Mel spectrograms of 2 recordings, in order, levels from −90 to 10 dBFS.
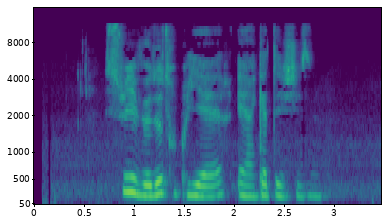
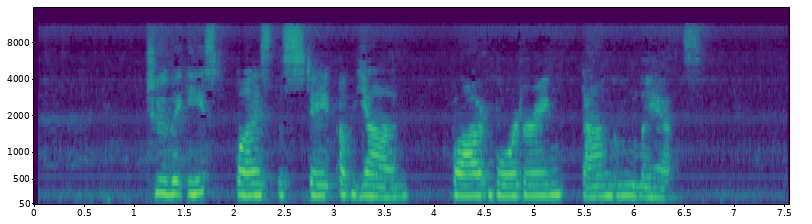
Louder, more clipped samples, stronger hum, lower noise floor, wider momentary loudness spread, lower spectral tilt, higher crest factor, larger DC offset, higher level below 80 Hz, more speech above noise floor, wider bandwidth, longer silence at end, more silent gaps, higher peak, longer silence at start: about the same, -22 LUFS vs -21 LUFS; neither; neither; about the same, -53 dBFS vs -55 dBFS; about the same, 15 LU vs 14 LU; about the same, -4.5 dB/octave vs -5.5 dB/octave; about the same, 16 dB vs 16 dB; neither; second, -70 dBFS vs -64 dBFS; about the same, 32 dB vs 35 dB; about the same, 12 kHz vs 11.5 kHz; second, 0.6 s vs 0.9 s; neither; about the same, -6 dBFS vs -6 dBFS; second, 0.7 s vs 1.15 s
